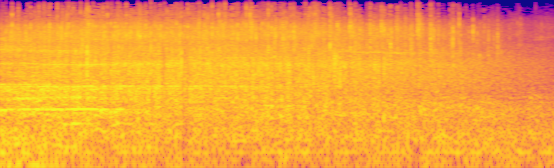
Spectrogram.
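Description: The marching band's last held chord dies away in the first second or so, and the audience applauds, the clapping fading out over the next few seconds.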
